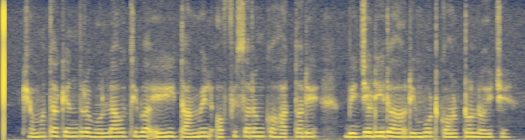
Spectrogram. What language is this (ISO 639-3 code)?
ori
